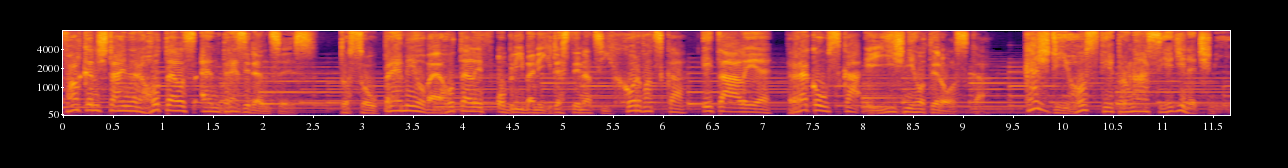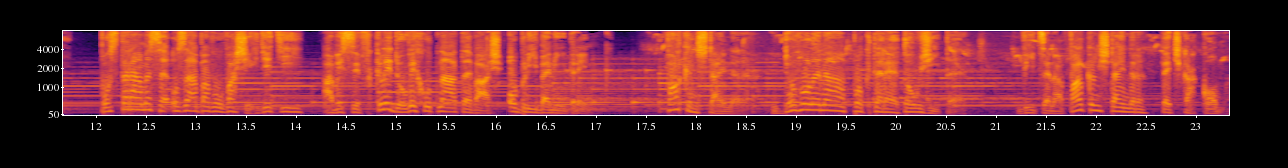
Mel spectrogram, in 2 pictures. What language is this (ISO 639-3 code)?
ces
